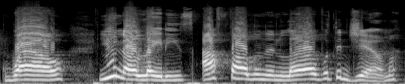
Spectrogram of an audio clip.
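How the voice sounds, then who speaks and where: A woman reading a story aloud, voicing a squeaky, sassy young woman who teases her friends. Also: slow, a little mellow, low-quality recording.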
